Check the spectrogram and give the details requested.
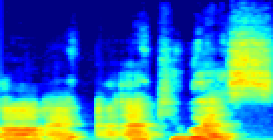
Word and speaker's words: acquiesce: Okay, and when people continuously acquiesce, am I saying it correctly?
